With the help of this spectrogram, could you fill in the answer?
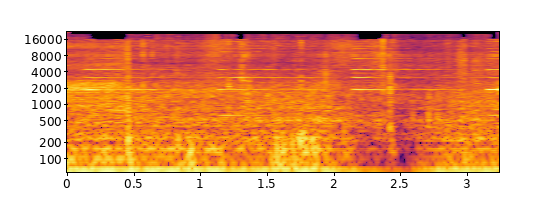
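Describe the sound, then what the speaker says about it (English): A 2015 Land Rover Discovery Sport with a cream interior and 100,000 miles sounds its door-open warning, a thin, steady electronic beeping tone repeating inside the cabin, moderately quiet over low rumbling background noise. "It'll stop beeping in a second once I've closed the door."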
